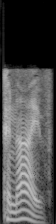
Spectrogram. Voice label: "connive", English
